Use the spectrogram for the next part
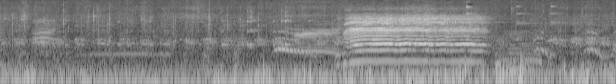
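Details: Sheep bleating: faint brief calls early on, then one loud, strong, wavering bleat lasting over a second, followed by softer short calls against a constant low murmur.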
